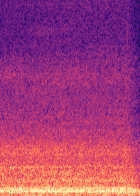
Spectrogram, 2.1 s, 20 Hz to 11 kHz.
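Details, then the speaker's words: 2009 Lincoln Town Car, blower heard with the key off and a jumper across relay terminals 30 and 87: steady full-speed roar; shorted blower speed controller at the back of the engine, not the climate control unit. "now I can say that the speed controller is what is faulty and it's not the climate control unit"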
